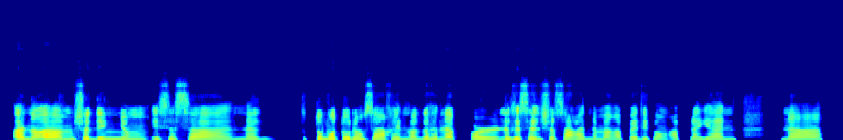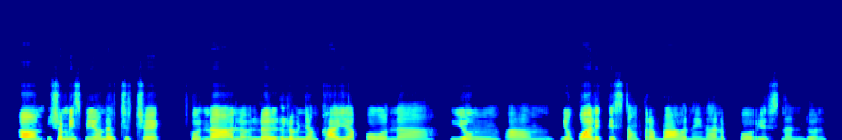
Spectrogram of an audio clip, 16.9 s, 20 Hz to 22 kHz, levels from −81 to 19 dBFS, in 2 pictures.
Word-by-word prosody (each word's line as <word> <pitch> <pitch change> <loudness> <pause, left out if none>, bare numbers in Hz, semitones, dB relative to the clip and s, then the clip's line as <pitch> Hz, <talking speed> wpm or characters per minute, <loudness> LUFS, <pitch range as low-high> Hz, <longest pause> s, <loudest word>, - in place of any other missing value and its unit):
ano, 220 -1 +6
um, 220 0 +6
siya 240 +3 +2
din 235 0 0
yung 230 -1 -4
isa 225 -1 -5
sa 205 -1 -1
nag 200 0 -7 0.5
tumutulong 255 -2 +1
sa'kin 220 -1 -2
maghanap 205 -1 -1 0.2
or 195 -2 0
nagse-send 225 -1 +1
siya 220 -2 -3
sa'kin 200 -1 -1
ng 200 - -9
mga 195 0 -4
puwede 195 0 -4
kong 195 -2 -8
applyan 215 +3 -5 0.5
na, 195 -1 -1 0.5
um, 220 0 +9
siya 275 - +2
mismo 285 -1 +1
yung 290 -2 +1
nagche-check, 215 -5 +1 0.3
ko 210 -1 -3
na 215 -1 +6
al 190 -2 -6
ala 240 +2 +4 0.2
alam 245 0 0
niyang 235 -1 -4
kaya 200 -1 +3
ko 195 -1 -4
na, 185 -1 -6 0.2
yung, 225 0 -4
um, 205 -1 -3 0.3
yung 235 0 -3
qualities 235 0 +6
ng 220 0 -4
trabaho 205 -3 +2
na 195 0 -12
hinahanap 195 -1 -8
ko 195 -1 -5
is 190 -1 -9
nando'n. 180 -1 -12
210 Hz, 165 wpm, -24 LUFS, 195-225 Hz, 0.5 s, um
